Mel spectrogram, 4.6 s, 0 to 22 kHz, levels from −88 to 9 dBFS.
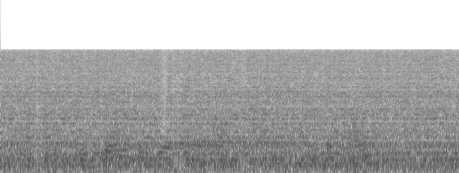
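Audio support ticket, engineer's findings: Echo leak, whole clip, 0 to 4.6 s: delayed copy of the speech about 360 ms behind, roughly 5 dB louder than the speech itself. Likely far-end speakerphone, echo canceller letting mic pickup back through.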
